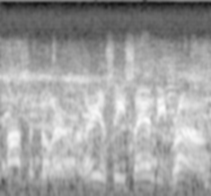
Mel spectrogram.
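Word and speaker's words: Breum: There you see Sandy Brown. Spells it B-R-E-U-M. Pronounces it Brown.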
